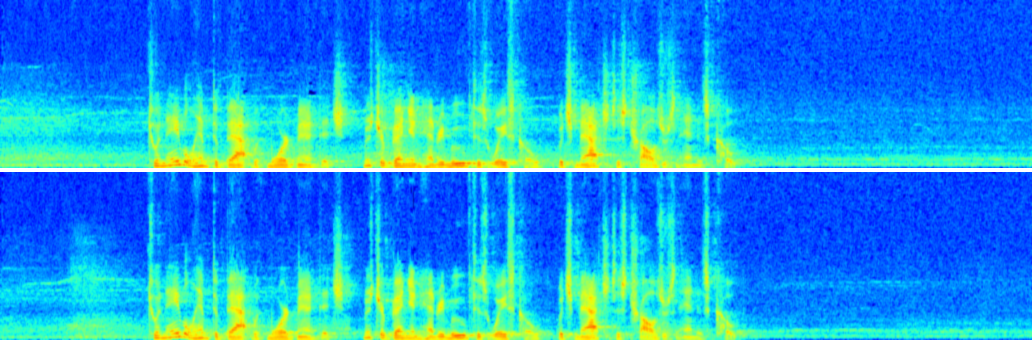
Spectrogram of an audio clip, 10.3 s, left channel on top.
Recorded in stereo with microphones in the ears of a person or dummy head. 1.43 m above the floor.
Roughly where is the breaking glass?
No breaking glass in this recording.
